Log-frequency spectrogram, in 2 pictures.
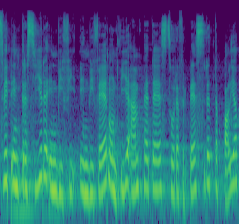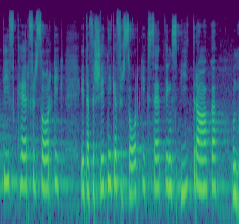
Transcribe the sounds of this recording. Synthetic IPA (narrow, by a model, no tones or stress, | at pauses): ɛsvɪtɪntəɾɛsiːəɾəʔɪnvifɛːɾnʊndviʔɛmpʰeːdeːst͡sʊɾəfɛɾb̥ɛsəɾətəpɑljɑt̪iːfkʰɛːɾfɛɾsɔɾɡɪɡ | ɪdɛfɛɾʃɪːdənɪɡəfɛɾsɔɾɡ̥ɪksːɛtɪŋsb̥iːtɾaːɡ̥əʊnt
